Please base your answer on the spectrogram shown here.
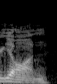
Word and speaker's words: Jan: um by the way since it's pronounced yawn but in America it looks like it would be Janice Jay and built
